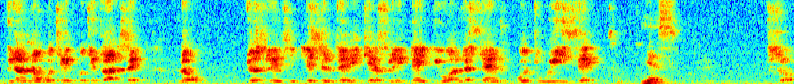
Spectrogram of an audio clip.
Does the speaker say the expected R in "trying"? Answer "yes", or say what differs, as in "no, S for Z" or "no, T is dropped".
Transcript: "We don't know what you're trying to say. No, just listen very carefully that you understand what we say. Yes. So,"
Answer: no, W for R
